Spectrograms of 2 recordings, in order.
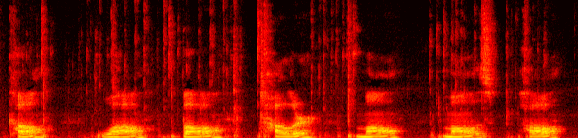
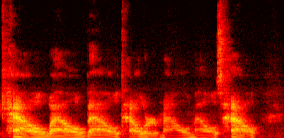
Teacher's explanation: the all sounds about like a short o plus an l sound it's not exact as i've said many times but it's very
